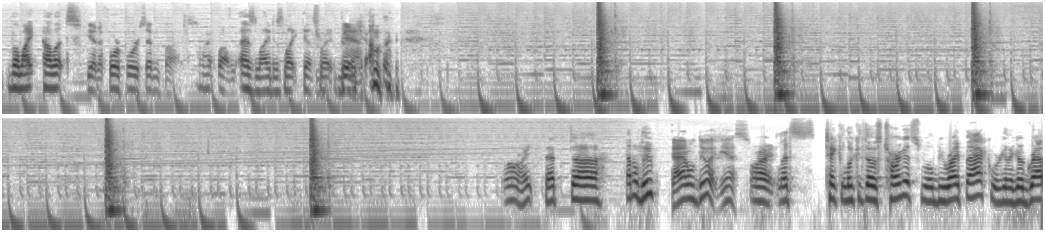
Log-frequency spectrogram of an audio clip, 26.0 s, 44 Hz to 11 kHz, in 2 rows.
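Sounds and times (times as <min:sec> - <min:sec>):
background music: 0:00.0 - 0:22.9
air rifle shots: 0:07.4 - 0:08.0, 0:09.6 - 0:10.2, 0:12.1 - 0:12.6, 0:14.3 - 0:14.8, 0:16.8 - 0:17.5.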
